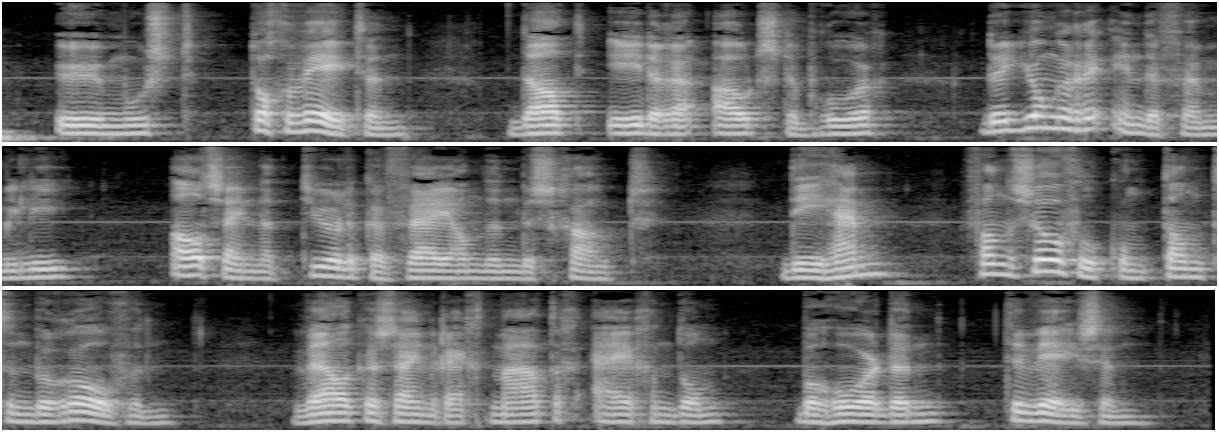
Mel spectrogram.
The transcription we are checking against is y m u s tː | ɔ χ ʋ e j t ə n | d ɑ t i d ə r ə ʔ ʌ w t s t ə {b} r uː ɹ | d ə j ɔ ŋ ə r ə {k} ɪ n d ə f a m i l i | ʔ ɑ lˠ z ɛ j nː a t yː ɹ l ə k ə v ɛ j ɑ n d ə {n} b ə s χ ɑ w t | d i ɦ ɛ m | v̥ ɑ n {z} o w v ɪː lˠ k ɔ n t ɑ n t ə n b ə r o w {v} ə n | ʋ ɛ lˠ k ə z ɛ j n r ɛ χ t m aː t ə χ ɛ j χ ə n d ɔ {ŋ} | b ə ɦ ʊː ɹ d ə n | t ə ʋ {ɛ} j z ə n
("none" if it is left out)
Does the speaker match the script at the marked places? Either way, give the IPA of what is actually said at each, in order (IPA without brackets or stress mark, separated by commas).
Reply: b, ʔ, n, z, v, m, e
